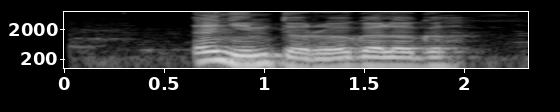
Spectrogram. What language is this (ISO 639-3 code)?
ibo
